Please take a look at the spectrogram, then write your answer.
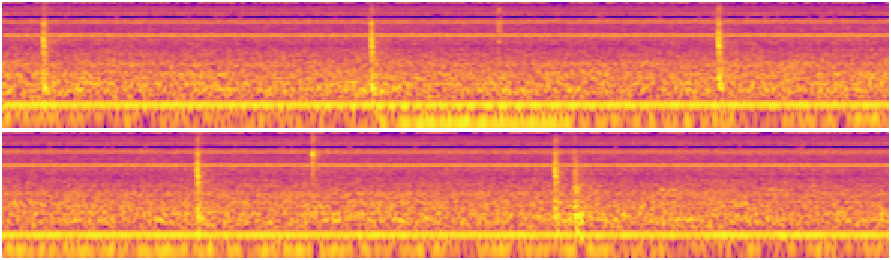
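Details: New Electrolux fridge: loud steady low mains-pitch compressor hum, audible from the next room, with a sharp tick every couple of seconds; maker's after-sales says normal compressor sound, owner considers it faulty.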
